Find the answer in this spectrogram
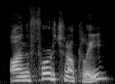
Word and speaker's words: unfortunately: 제가 하면 unfortunately 시작. unfortunately 콤마니까 lay라고 들어 올려주셔야 돼요.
